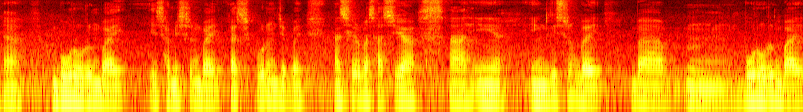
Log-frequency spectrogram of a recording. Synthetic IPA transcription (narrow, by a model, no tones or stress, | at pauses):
boɾoɾɯŋbaj | isamisɾɯŋbajkasi̥kpuɾɯŋzɯbaj | asiɾbasasija | iŋɡlisɾɯŋbaj | ba | boɾoɾɯŋbaj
